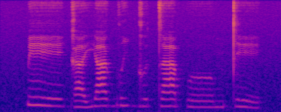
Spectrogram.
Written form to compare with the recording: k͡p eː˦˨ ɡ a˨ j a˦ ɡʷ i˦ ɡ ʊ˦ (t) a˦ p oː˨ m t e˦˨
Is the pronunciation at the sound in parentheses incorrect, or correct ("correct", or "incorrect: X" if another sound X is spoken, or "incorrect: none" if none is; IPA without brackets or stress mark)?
correct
